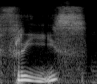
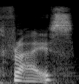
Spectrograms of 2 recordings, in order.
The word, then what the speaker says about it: Fries: tess is swedish so her name should be pronounced as freeze not fries but names are different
